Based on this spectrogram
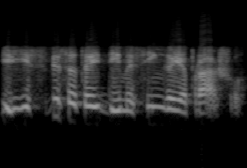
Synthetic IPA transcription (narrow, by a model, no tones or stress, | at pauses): ɪɾjɪsʋʲɪsɐt̪ɐɪd̪ʲeːmʲɛsʲiŋɡɐɪɐpɾɑ̰ːʃo̰ː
